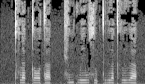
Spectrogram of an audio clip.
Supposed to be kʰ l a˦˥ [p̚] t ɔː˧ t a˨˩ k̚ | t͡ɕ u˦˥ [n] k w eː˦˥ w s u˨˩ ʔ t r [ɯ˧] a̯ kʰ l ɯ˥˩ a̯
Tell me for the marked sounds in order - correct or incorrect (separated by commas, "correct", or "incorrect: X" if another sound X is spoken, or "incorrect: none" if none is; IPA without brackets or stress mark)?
incorrect: k̚, correct, correct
